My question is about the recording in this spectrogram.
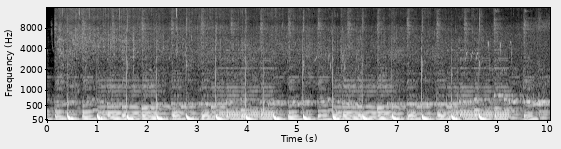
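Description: Fried rice sizzling in a hot wok as it is stir-fried with a spatula, under background music with a steady, deep bass beat.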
